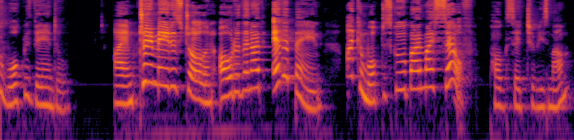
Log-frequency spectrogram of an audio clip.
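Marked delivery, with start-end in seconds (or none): 1.7-7.1 insistent Pog. A narrator's reading. Pog insists to his mum.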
